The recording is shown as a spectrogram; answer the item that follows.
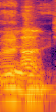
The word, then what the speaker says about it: Ange: Whatever calls him Ange.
